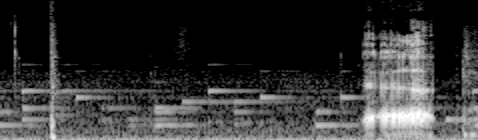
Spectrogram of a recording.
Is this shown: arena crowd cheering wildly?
no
